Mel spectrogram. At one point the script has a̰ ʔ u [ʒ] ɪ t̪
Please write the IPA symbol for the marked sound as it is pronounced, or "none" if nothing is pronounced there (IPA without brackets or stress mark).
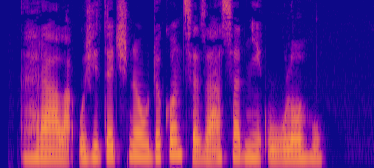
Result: ʒ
